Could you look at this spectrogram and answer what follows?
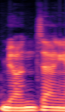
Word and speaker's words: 面牆: 앞에 면자가 장음이네요. 그래서 면장이 아니라 면장이라고 읽어야 된다.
